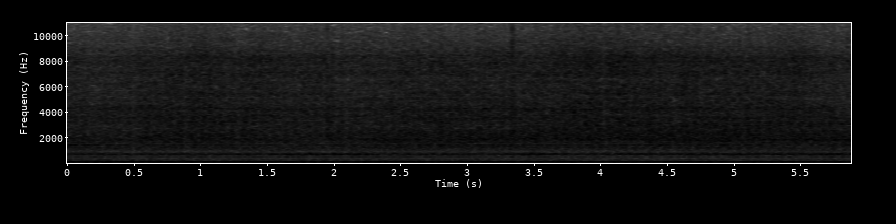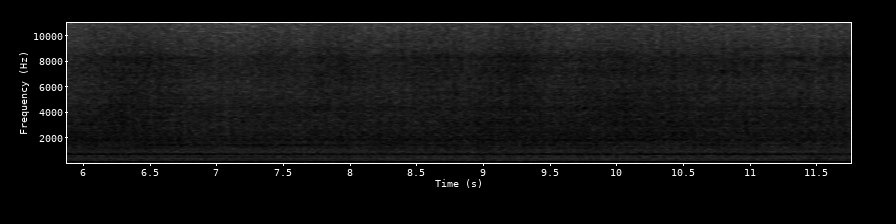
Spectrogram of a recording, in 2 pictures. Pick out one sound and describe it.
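A harvester rattles and clanks as it is pulled through the field.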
